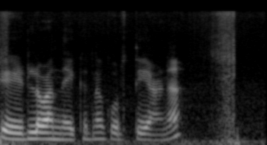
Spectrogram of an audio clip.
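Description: A woman speaking for the first second and a half, then a brief swish of cotton fabric being handled near the end.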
